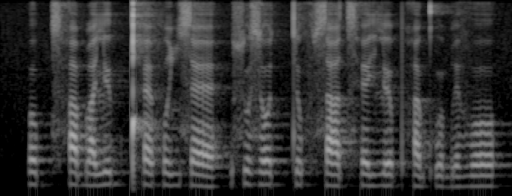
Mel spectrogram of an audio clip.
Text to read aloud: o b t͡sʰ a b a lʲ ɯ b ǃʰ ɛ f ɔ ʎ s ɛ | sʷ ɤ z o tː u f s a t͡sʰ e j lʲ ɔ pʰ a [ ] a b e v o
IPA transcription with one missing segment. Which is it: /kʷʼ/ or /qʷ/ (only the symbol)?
kʷʼ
